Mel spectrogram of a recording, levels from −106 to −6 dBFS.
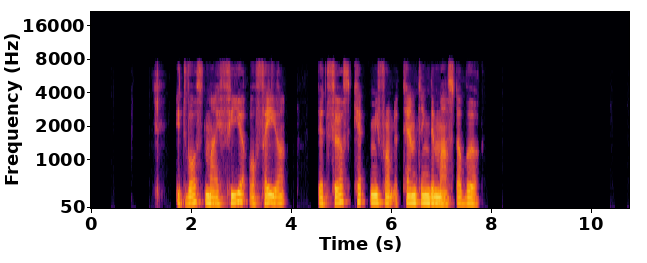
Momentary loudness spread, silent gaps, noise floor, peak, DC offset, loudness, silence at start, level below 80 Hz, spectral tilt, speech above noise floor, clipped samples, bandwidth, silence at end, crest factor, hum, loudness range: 10 LU; 1.60-1.70 s, 4.06-4.12 s, 4.40-4.54 s; under -90 dBFS; -8 dBFS; under 0.1%; -25 LUFS; 1.3 s; -66 dBFS; -7.5 dB/octave; over 66 dB; under 0.1%; 7.8 kHz; 3 s; 18 dB; none; 6 LU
